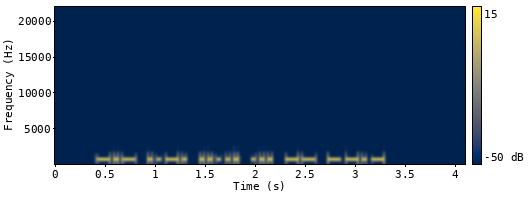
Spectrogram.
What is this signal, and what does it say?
Morse code, heard as a keyed tone, about 28 wpm, 700 Hz. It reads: KF5SMQ
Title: USA Call Signs Repeated 3x 28wpm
